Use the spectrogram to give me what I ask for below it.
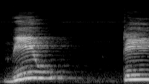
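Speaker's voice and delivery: বিউটিফুল spoken very slowly, বিউ-টি-ফুল one syllable at a time; teacher drawing out বিউটিফুল syllable by syllable; slow syllable demo. Shown as a demonstration. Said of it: "বিউ, B E A ইউ".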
